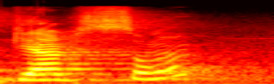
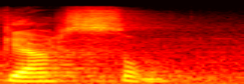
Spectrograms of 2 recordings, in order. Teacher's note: So you do not pronounce the last consonant, which is S. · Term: do not pronounce that S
